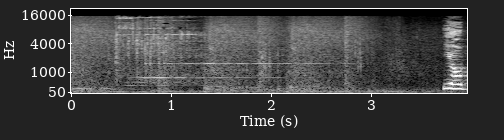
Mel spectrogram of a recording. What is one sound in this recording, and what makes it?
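Short electronic chimes and battle effects ring out from a game.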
